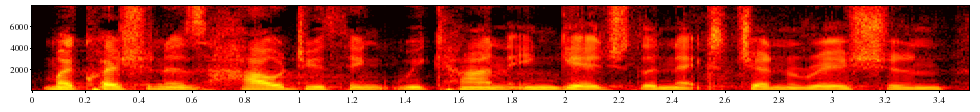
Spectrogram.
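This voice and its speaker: Woman from Pakistan, thirties, lower-pitched, polite hesitant question in a reverberant hall. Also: steady tone, a little fast. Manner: polite, hesitant, with many fillers. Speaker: audience member asking a question. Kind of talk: question from the audience.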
